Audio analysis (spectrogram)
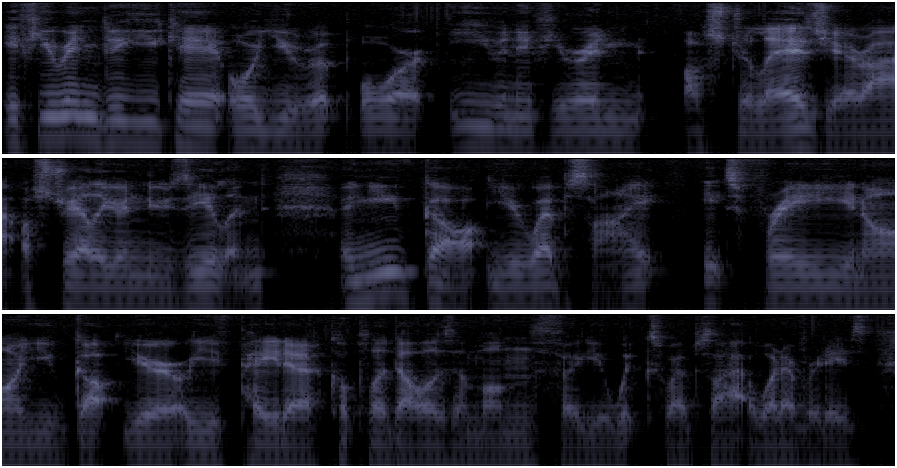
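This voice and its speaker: In a British accent, a man talks with a very deep, low pitch. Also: ordinary pitch variation, moderate pace. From UK. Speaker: web design blogger. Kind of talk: tutorial. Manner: casual, with many fillers.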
